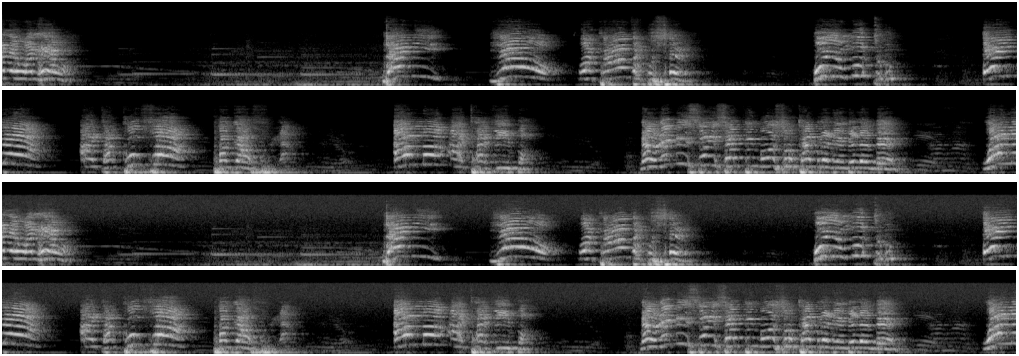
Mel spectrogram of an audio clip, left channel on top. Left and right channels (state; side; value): noise; right; hiss, 22 dB below the sound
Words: Ndani yao wakaanza kusema, huyu mtu aidha atakufa kwa ghafla ama ataviba. Now let me say something also kabla niendelee mbele. Yes. Wale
